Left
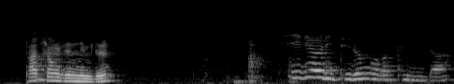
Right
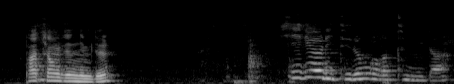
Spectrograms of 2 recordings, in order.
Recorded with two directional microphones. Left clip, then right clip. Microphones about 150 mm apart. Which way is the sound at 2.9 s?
Centre (ahead or behind).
